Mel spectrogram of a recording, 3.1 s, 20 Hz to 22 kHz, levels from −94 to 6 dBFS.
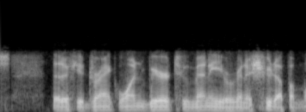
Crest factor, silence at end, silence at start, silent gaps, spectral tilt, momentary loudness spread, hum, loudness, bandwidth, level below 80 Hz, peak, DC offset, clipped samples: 16 dB; 0 s; 0 s; none; -4.5 dB/octave; 5 LU; none; -17 LUFS; 4.2 kHz; -38 dBFS; -2 dBFS; under 0.1%; under 0.1%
